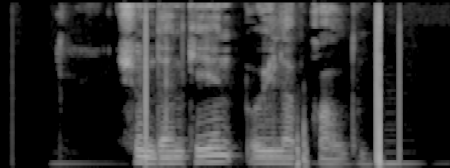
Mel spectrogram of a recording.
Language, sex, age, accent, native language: Uzbek, male, 18-24, Navoiy, Uzbek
